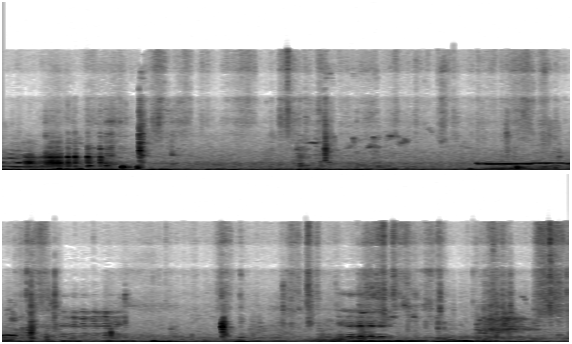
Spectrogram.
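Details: Goats on a home farm where a first-time mother has just given birth to a male kid; scattered bleats and short cries over steady low rumble, with clatter and a brief steady tone midway.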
